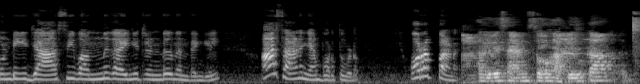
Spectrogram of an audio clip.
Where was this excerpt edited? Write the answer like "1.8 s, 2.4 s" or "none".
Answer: 4.8 s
